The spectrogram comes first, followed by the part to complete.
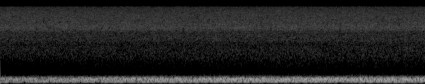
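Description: Steady, unchanging hiss with a low hum beneath it: the background noise of the recording, with no distinct event.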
